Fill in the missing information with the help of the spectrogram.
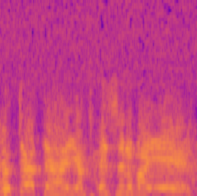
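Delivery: high-pitched outraged yell; acted shocked outburst; shouting. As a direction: holler like a startled grandpa. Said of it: "You don't have to shout".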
